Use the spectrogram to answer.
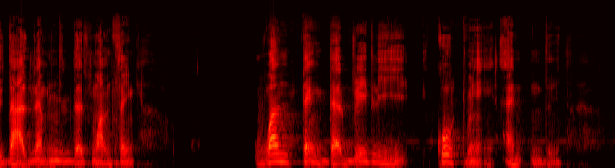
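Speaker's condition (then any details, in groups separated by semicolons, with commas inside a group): Paraplegia with essential tremor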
